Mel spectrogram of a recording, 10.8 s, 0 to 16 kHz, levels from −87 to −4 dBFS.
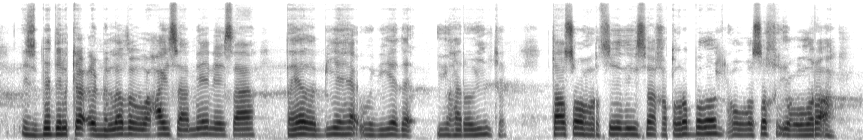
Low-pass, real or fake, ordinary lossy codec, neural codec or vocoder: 14.4 kHz; fake; none; codec, 44.1 kHz, 2.6 kbps, SNAC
